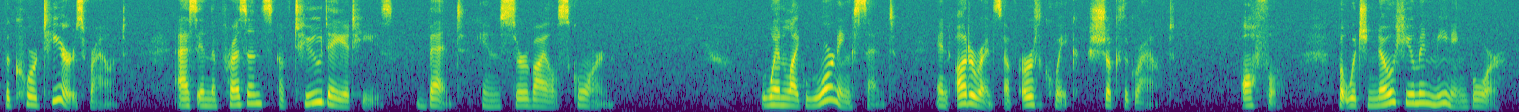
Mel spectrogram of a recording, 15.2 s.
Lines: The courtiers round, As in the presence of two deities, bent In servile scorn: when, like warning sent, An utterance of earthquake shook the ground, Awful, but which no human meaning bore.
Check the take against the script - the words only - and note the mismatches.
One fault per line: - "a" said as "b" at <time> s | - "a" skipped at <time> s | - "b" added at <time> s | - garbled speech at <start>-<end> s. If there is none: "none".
none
